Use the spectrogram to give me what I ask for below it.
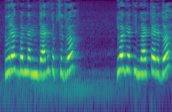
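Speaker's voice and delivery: angry outburst. Acted. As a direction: lash out at being led astray. Family quarrel, feels misled.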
